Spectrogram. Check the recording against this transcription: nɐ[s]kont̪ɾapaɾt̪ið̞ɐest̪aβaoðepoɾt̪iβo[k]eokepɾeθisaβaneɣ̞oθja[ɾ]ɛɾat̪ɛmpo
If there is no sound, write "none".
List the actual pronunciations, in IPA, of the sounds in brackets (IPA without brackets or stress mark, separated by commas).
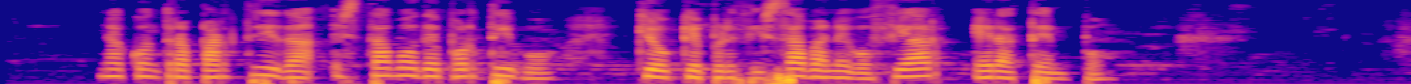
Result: none, k, ɾ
